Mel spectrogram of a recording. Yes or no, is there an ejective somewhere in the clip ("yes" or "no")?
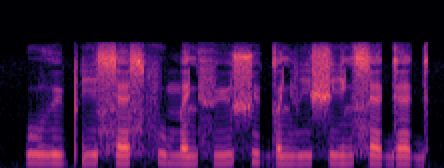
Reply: yes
